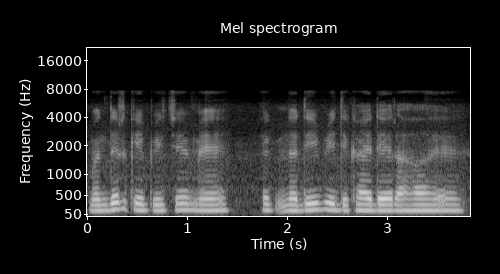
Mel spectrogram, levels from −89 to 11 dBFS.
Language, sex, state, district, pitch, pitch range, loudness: Hindi, female, Arunachal Pradesh, Papum Pare, 140 Hz, 135-150 Hz, -15 LUFS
